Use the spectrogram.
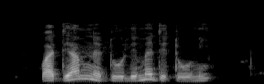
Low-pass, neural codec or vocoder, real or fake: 7.2 kHz; vocoder, 44.1 kHz, 128 mel bands every 256 samples, BigVGAN v2; fake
